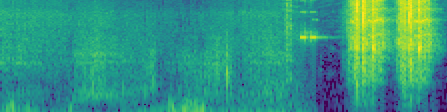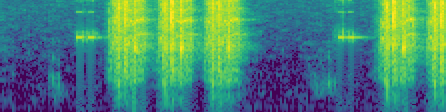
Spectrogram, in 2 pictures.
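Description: Camera shutter sounds, each a short high beep followed by a quick double click, repeating about every second and a half from about two seconds in. Before that, wind rumbling on the microphone.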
